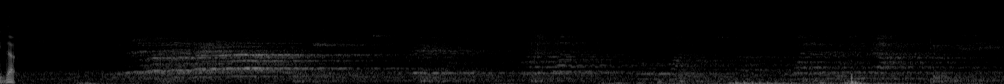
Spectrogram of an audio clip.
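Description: Faint echoing sound of a large sports hall during a handball match: distant calling voices of players and spectators, with a ball bouncing on the court and a single thud near the end.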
